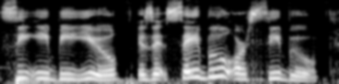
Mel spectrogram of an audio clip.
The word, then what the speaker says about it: Cebu: So, technically in the Tagalog alphabet the letter E can be pronounced E or E like the letter I. So, I say Cebu. Cebu. And I know some people say su, but usually it's either Cebu or Sebu.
